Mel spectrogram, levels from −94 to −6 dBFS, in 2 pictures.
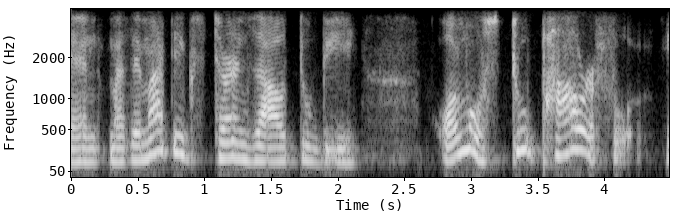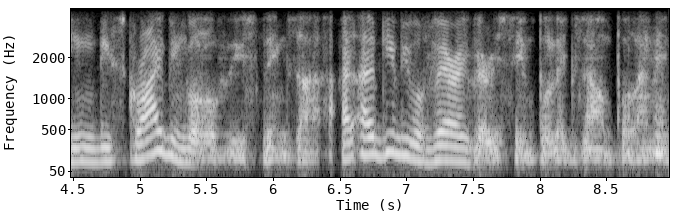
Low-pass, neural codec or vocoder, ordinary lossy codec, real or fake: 3.6 kHz; vocoder, 22.05 kHz, 80 mel bands, HiFi-GAN; Opus, 16 kbps; fake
